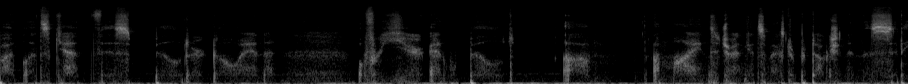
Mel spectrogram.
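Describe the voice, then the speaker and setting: Over clear background noise, a man whispers rather slowly. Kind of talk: gaming commentary, casual talk while playing. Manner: relaxed, conversational.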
